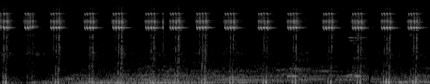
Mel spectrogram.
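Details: High trilled chirps of a cricket, sound said to chase off rats, pulsing about three to four times a second, slightly uneven in spacing, above a soft low background murmur.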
